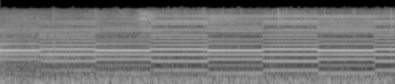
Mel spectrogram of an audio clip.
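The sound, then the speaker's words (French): A police car siren blares loudly in a steady two-tone hi-lo pattern, switching pitch about twice a second and holding constant volume throughout, with traffic rumble beneath and no voices. “Attendez, il y a la police.”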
